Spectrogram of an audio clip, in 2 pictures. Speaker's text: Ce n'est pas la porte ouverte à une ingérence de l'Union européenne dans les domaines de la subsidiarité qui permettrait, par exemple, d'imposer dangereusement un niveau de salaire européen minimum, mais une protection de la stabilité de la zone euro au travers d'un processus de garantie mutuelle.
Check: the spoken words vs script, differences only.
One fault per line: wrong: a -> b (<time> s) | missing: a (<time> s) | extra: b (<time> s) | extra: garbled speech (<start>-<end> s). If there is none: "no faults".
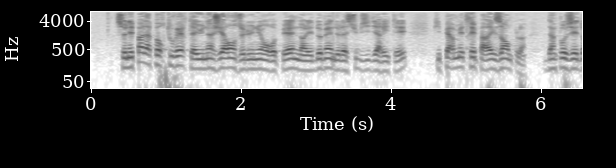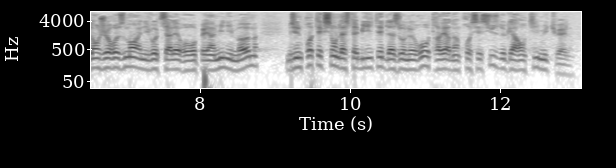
no faults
